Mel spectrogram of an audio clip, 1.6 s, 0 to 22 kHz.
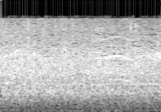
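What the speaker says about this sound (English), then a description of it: "Will you listen to that crowd? They are loving this." A stadium crowd in the Cricket 26 video game cheers and applauds, producing a dense, steady roar of clapping and voices that holds at one level throughout.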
